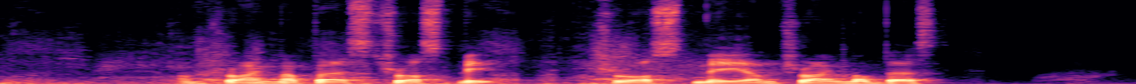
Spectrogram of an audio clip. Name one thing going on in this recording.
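A monster growls up close.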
